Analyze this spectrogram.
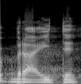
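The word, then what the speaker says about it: bright: तो बी आर आई को क्या पढ़ेंगे? ब्रा ई बी आर आई को ब्राई और टी से ट लिखा आपका ब्राइट।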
